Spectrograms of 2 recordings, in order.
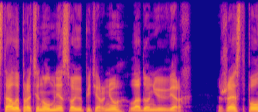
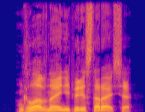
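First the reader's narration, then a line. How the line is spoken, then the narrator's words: Chuckling. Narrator (Russian): хохотнул Дэвид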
